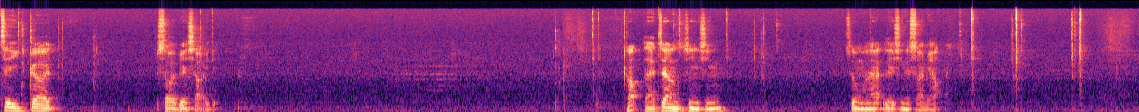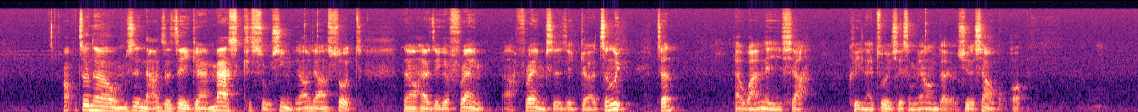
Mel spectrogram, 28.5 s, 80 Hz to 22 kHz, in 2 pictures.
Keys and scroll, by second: 10.4-12.1 scroll.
